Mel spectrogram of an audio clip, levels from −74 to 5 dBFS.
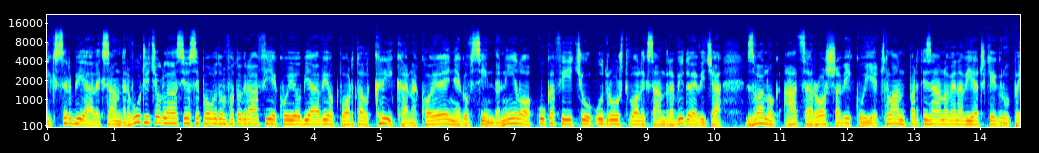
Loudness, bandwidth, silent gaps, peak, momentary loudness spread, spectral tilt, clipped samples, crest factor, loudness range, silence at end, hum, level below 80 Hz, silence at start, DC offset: -18 LUFS; 15 kHz; none; -8 dBFS; 4 LU; -5.5 dB/octave; under 0.1%; 10 dB; 2 LU; 0 s; none; -42 dBFS; 0 s; under 0.1%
